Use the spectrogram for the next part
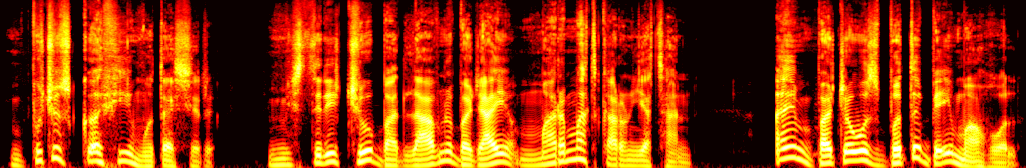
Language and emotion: Kashmiri, happy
